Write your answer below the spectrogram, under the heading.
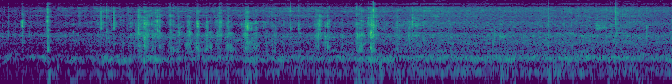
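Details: Honey bees buzzing as their nest is harvested and smoked to calm them, in flowering season. Low steady droning hum with scattered sharp clicks and taps from handling over the buzz.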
